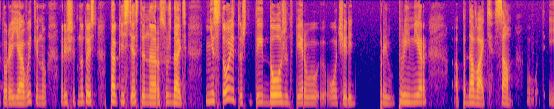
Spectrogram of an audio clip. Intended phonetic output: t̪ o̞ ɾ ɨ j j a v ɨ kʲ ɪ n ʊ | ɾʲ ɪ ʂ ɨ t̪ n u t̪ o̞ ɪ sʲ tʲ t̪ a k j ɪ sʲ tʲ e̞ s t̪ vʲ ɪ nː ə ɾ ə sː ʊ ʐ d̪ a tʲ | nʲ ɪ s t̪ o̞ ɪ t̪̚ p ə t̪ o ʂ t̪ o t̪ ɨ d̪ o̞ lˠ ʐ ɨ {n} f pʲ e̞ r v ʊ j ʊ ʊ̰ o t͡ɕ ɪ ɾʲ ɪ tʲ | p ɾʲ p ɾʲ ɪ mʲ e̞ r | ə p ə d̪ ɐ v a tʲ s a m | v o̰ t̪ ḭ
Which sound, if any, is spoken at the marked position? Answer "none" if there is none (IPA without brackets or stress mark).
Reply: n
